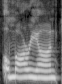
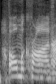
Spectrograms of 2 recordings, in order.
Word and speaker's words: Omicron: Omarion. Can't even say it right. – Omicron.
